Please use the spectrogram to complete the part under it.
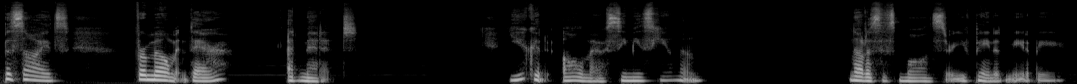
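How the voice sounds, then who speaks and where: Slow, low-voiced vampire woman, acted out by a woman. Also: creaky, warm tone, soft background music, heavily acted. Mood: teasing. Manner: theatrical, archaic, velvety formal phrasing. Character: elegant ancient female vampire, teasing, coaxing, darkly playful. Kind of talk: scripted roleplay audio drama.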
